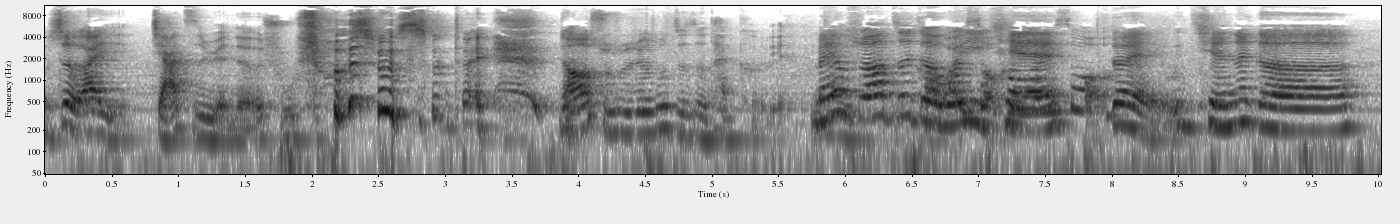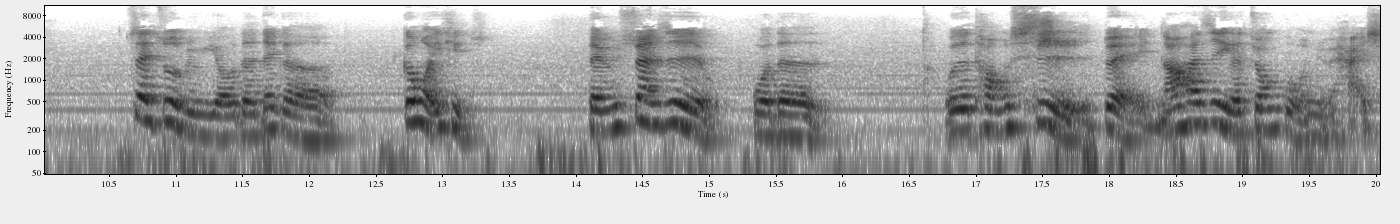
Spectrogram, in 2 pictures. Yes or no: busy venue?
no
